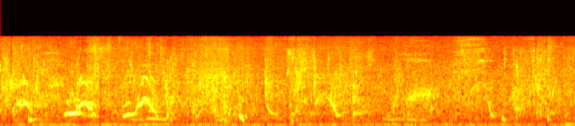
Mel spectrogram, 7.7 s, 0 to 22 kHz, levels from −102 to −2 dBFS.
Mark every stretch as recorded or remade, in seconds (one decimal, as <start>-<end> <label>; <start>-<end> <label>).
0.0-1.2 recorded; 1.2-1.9 remade; 1.9-2.4 recorded; 2.4-5.1 remade; 5.1-7.7 recorded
